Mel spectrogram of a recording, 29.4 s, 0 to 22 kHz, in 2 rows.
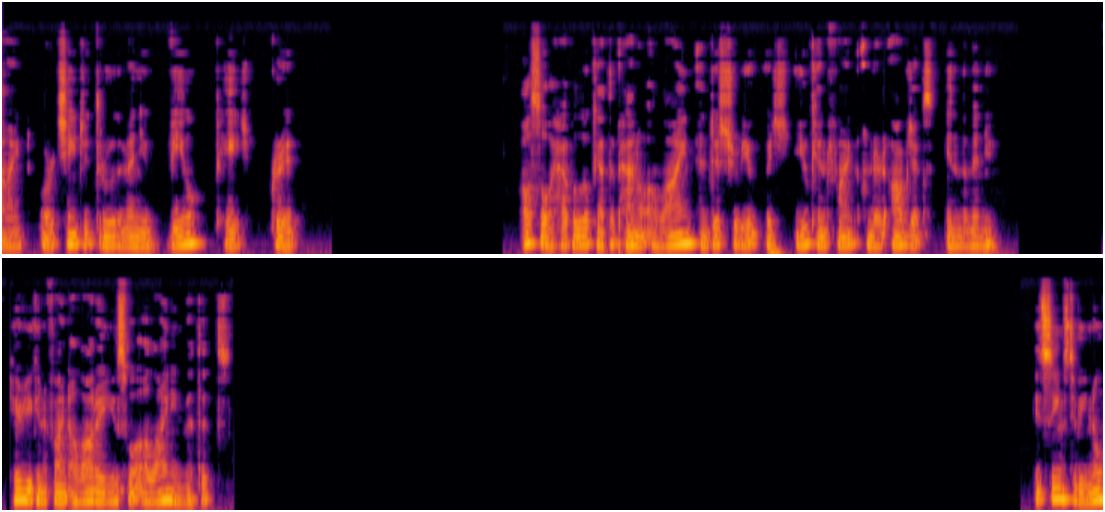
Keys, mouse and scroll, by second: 0.2 #, 9.0 click, 11.3 click, 14.2 shift+click, 15.0 shift+click, 17.6 click, 21.4 click, 23.3-29.3 drag.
